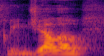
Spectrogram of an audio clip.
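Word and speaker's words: Green Jellÿ: Also, this obviously, it doesn't exist in this form anymore because now they're Green Jello with a Y, but apparently it's still pronounced Green Jello.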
